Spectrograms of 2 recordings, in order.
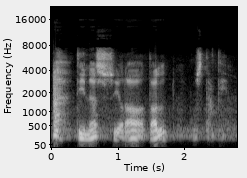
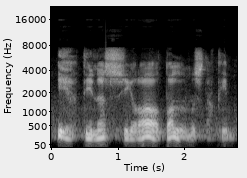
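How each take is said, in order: First: The first word begins with an 'a' vowel. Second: The first word begins with an 'i' vowel. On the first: The speaker calls it wrong. "Tidak dibaca" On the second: The speaker calls it right.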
